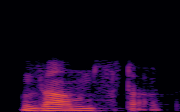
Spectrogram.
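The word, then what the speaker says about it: Samstag: it's like fry do Saturday we call it as Sam zto Zam stock so we have to pronounce it like Z zamst okay and Sunday we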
